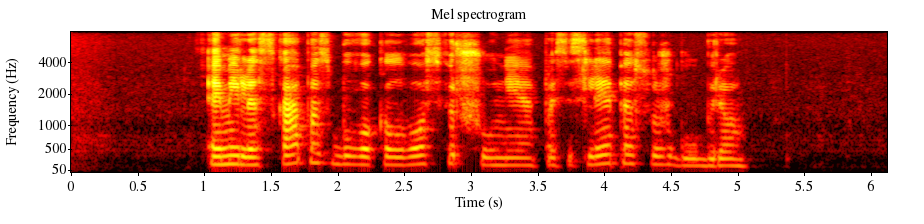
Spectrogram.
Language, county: Lithuanian, Vilnius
